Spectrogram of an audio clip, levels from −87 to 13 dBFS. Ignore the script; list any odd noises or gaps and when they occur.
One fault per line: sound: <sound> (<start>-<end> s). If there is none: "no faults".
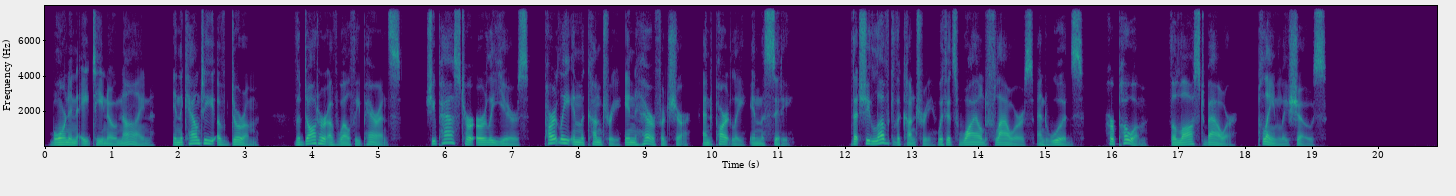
no faults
